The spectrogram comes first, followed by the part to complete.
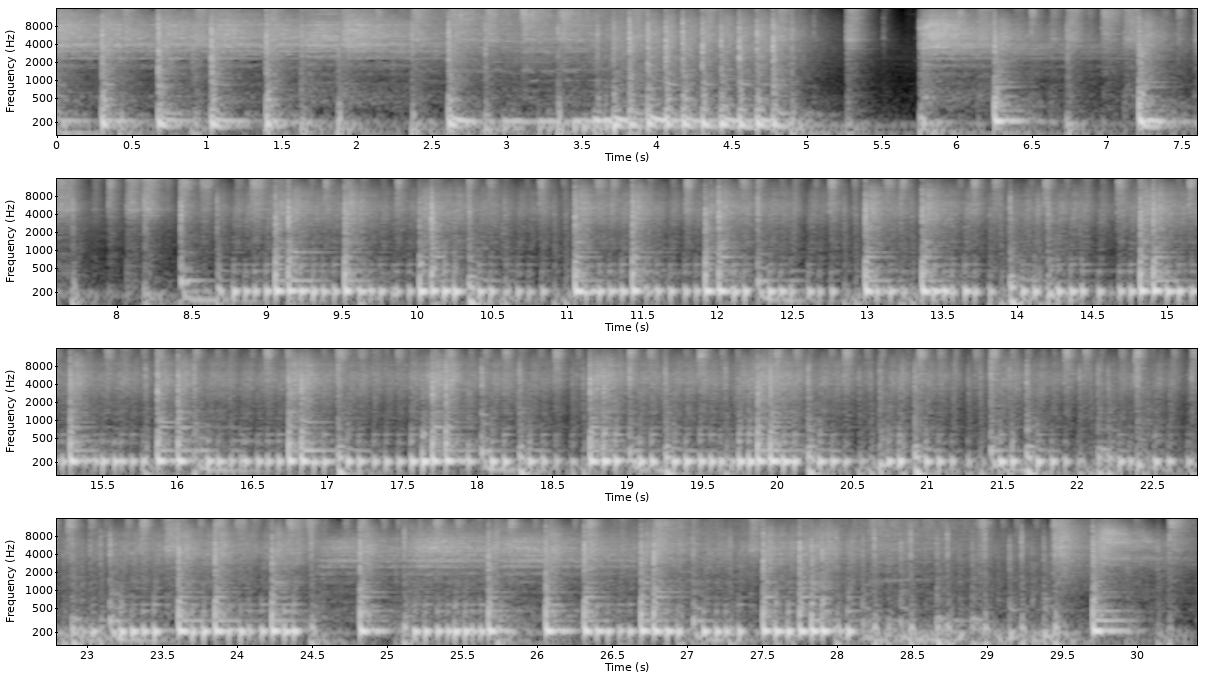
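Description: Two acoustic drum kits, a Sonor and a Pearl, played in a back-and-forth drum solo. Fast fills and grooves run across snare, toms, kick drum, hi-hat and cymbals, with a brief break about five seconds in.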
